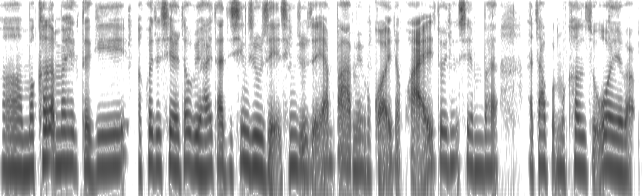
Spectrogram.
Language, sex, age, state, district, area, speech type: Manipuri, female, 30-45, Manipur, Thoubal, rural, spontaneous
